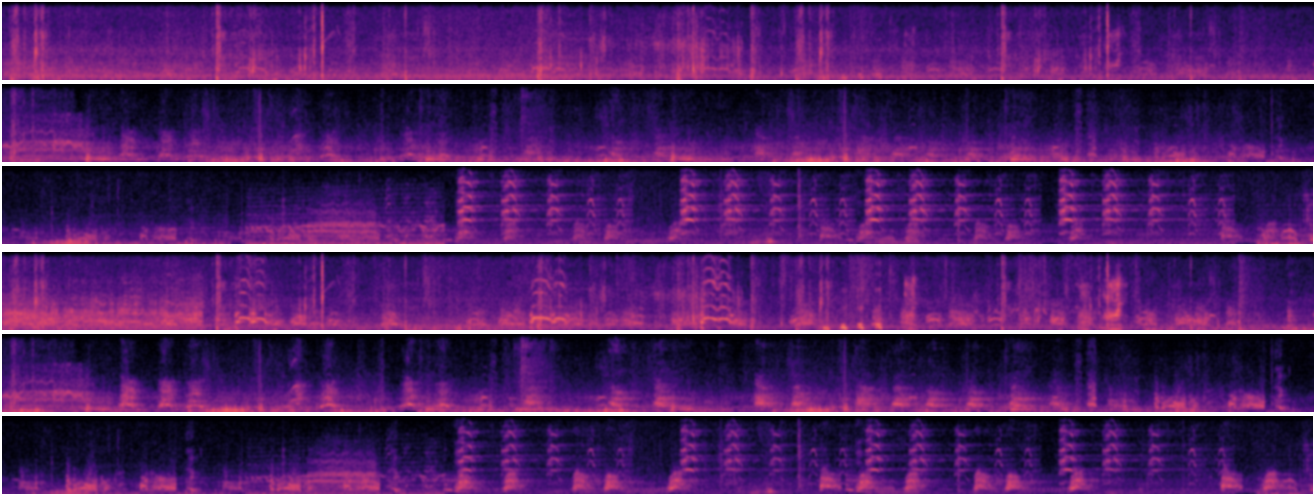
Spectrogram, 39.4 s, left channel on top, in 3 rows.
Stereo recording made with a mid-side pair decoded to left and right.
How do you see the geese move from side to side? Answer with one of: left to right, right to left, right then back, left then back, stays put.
right to left.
